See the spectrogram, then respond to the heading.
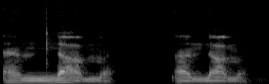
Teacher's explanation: So the un, usually you don't hear the N, but if it's followed by a vowel sound, and the H is silent, it's followed by a vowel sound, we connect the N to the O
